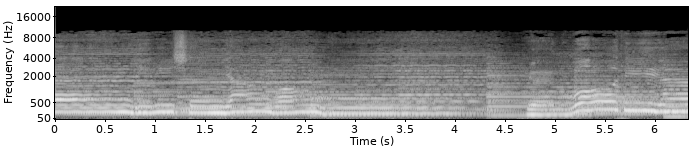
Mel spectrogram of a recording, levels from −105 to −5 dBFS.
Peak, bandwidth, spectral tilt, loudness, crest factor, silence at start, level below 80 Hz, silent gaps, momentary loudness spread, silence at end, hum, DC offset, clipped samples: -10 dBFS; 10 kHz; -7.5 dB/octave; -22 LUFS; 12 dB; 0 s; -56 dBFS; none; 9 LU; 0 s; none; under 0.1%; under 0.1%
